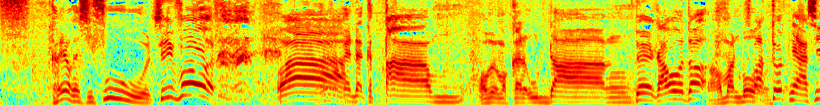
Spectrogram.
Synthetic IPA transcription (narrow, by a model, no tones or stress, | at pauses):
kamimakans̬ifut̪sifut̪̚waakandaʔkət̪amʔa̰mɛʔmakanudaŋt̪ekaut̪ɔa̰manbopat̪ʊt̪̚ɲasi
